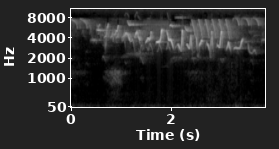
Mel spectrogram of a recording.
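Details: A willow warbler sings quietly from a tree right overhead by a loch in Scotland: soft, sweet, high twittering snippets trickling downward in short runs, with faint low background rumble.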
